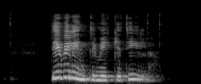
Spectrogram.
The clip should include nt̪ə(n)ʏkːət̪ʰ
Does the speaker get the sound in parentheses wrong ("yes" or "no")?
yes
